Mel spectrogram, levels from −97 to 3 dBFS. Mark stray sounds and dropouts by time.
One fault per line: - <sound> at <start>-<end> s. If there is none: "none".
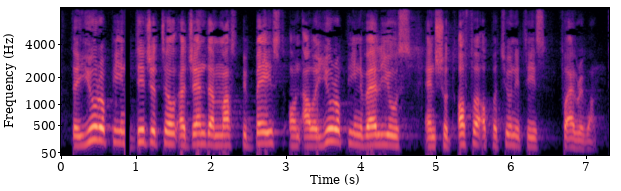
- dropout at 0.9-0.9 s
